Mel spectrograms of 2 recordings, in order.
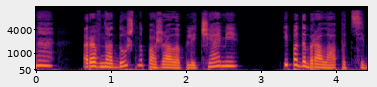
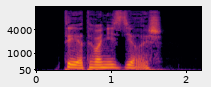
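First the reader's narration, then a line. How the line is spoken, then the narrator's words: Angry growl, man. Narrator (Russian): гневно прорычал мужчина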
